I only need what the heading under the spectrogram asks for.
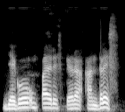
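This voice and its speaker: A man, telling an oral history story in a meandering way and acting out shouts and quoted voices. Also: on the high side, steady tone, slow pace, no room sound. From Colombia. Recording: dry, phone-like narrow sound.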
